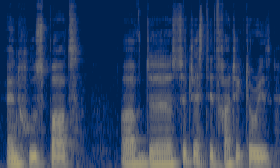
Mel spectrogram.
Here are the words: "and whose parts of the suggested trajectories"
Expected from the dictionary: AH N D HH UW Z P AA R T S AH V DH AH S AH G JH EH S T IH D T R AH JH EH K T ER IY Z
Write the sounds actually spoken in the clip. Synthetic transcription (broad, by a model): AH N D HH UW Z P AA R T AH V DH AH S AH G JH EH S T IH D T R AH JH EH K T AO IY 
